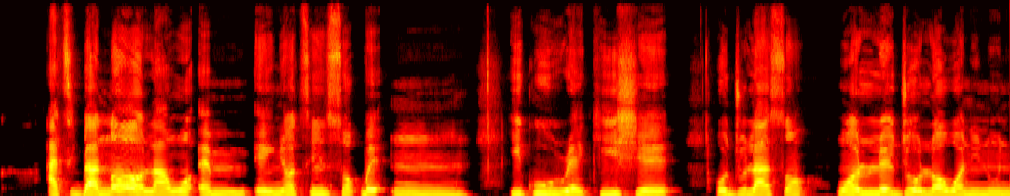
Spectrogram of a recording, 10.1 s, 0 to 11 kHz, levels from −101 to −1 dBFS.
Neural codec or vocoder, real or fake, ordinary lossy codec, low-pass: none; real; none; none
